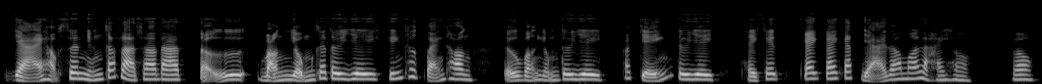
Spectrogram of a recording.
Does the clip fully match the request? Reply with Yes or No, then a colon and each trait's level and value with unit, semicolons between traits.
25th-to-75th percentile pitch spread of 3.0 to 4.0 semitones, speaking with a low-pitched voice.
No: average, 3.7 semitones; high, 240 Hz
